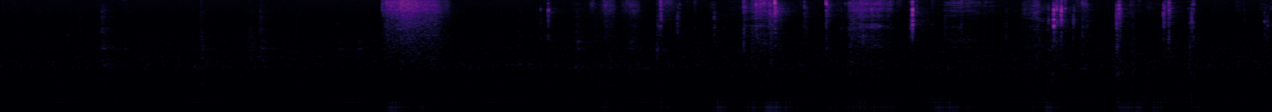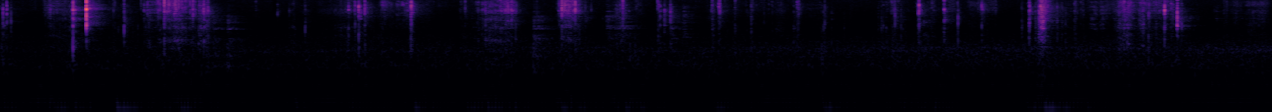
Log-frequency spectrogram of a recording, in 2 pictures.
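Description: Faint, irregular snips of scissors cutting paper, mixed with light rustling as sheets of paper are handled and pressed on a table.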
